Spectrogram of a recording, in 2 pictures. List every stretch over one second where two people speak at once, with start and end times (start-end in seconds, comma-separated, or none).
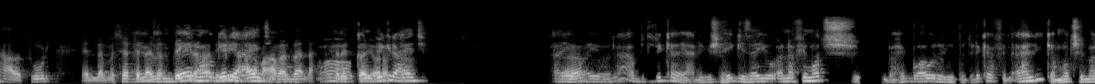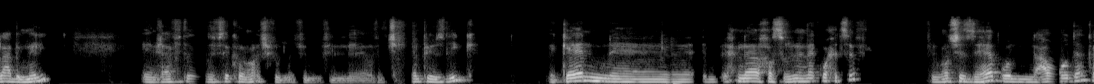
1.3-4.3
